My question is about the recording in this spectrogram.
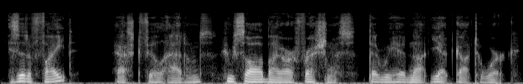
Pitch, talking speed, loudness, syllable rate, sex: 110 Hz, 230 wpm, -20 LUFS, 5.1 syllables/s, male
